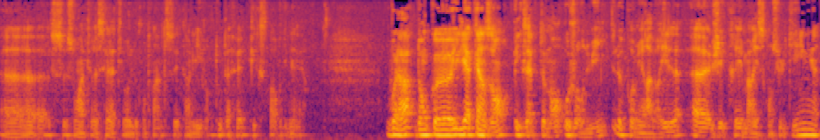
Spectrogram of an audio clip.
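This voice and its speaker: A man with a dark, mellow tone and vocal fry speaks at a moderate pace and medium pitch, with lively intonation and big swings in loudness. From England. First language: English (speaking French). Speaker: management consultant. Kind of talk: webinar presentation. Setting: online webinar from home. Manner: hesitant, many fillers.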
